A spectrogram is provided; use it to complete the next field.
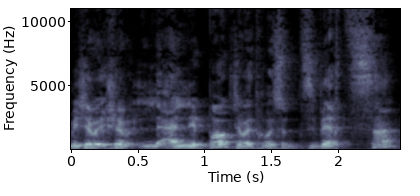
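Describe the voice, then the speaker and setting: Noticeable background noise sits under a man speaking with ordinary pitch variation. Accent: Quebec. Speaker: podcast co-host. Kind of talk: casual chat. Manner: halting.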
